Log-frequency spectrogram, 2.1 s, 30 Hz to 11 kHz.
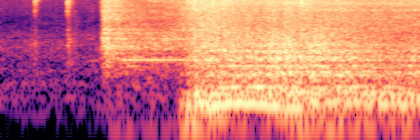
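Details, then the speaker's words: Audi RS7 bought as non-runner, rebuilt engine just refitted, oil topped up, about 2.5–3 L water in coolant, started on boost pack with a weak battery: brief crank, then catches and settles into a steady, even idle, no knocks or misses; normal start. "She's running. I don't know if it's going to cut out when that boost pack stops working."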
